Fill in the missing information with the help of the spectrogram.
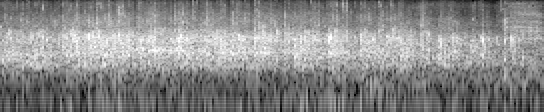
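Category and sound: crowd, audience applause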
